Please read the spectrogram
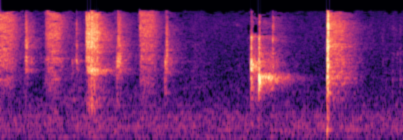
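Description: Pump-spray bottle of facial mist spritzing at the start, followed by a few small handling sounds and one sharp click about one and a half seconds in.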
